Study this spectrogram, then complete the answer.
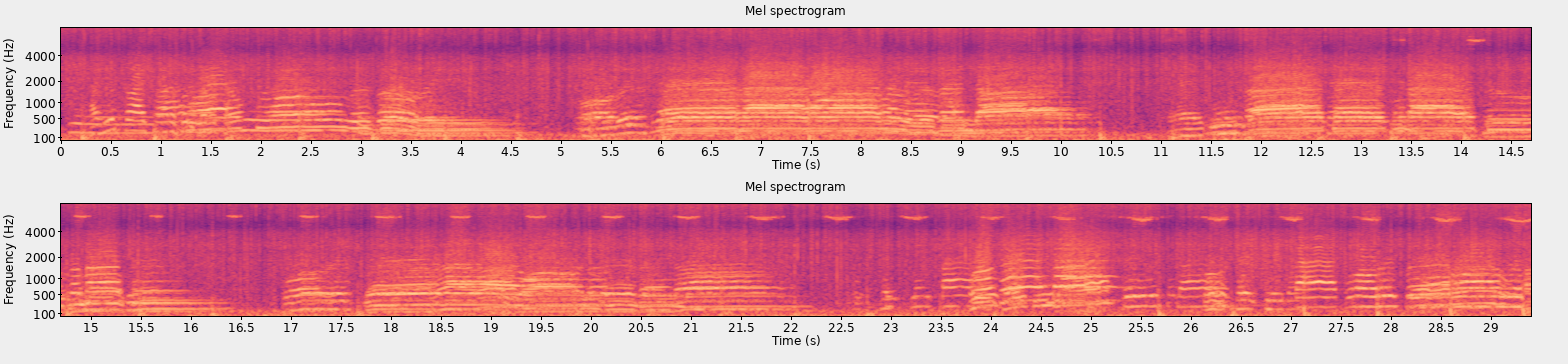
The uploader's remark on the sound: At the 1938 World's Fair. The 78 RPM record is in pretty bad condition.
